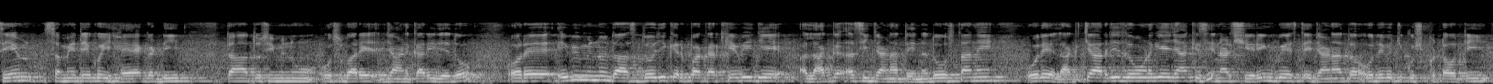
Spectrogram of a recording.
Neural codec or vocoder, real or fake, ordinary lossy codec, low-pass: none; real; none; 7.2 kHz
